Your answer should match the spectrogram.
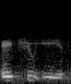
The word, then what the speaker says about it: HU: It's H-U or H-U-E, but it's pronounced that way.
